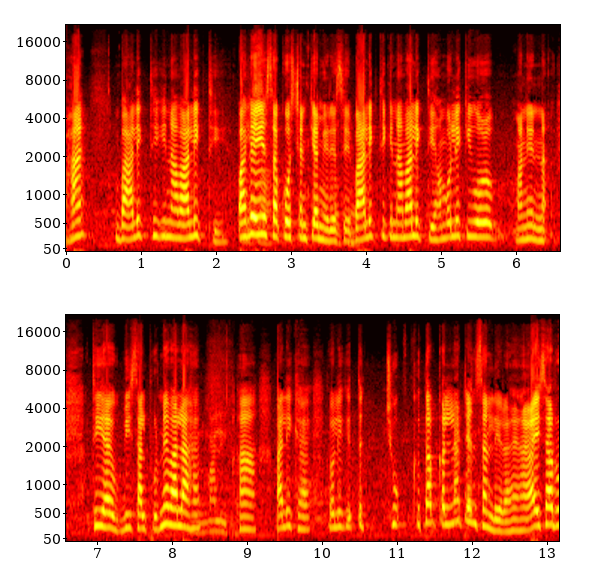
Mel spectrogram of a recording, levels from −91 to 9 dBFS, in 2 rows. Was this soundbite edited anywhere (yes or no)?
no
